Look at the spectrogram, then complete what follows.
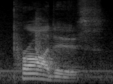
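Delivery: "produce" stressed at the front, PRAH-dooce; noun pronunciation. Shown as a demonstration. Teacher naming the farm crop, "produce" as PRAH-dooce. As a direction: say "produce" as the food, stress on the first syllable. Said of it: "you pronounce it produce".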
